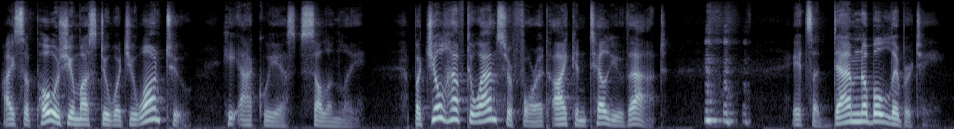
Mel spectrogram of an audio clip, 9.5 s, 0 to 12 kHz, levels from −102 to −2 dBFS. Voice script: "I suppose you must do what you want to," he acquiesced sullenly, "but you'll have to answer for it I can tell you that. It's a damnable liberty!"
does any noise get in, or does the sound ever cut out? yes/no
yes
